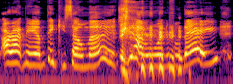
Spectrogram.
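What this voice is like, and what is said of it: Southern Texas customer service voice. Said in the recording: “my Texas accent comes out more... Your customer service voice... it'll, like, slowly start getting more and more southern”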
